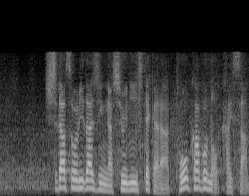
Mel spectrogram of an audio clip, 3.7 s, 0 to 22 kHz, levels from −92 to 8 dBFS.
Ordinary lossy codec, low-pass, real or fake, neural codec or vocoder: none; none; fake; codec, 16 kHz, 1.1 kbps, Voila-Tokenizer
